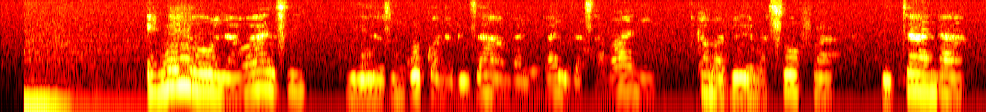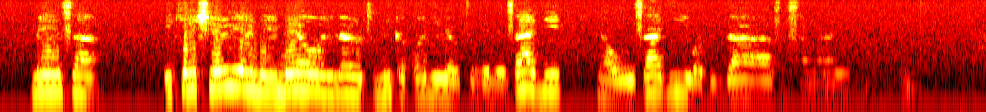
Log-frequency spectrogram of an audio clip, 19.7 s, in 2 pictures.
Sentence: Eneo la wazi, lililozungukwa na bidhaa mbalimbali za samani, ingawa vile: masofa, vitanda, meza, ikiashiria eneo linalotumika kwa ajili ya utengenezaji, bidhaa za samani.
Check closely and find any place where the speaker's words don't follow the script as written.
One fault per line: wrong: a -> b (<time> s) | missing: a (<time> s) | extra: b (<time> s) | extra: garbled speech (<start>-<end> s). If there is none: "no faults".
wrong: ingawa -> kama (7.0 s)
extra: ni (12.3 s)
extra: na uuzaji wa (15.8 s)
